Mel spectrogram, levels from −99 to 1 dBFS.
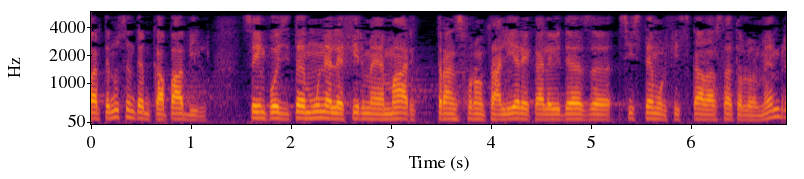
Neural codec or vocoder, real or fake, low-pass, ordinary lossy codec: none; real; 5.4 kHz; none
